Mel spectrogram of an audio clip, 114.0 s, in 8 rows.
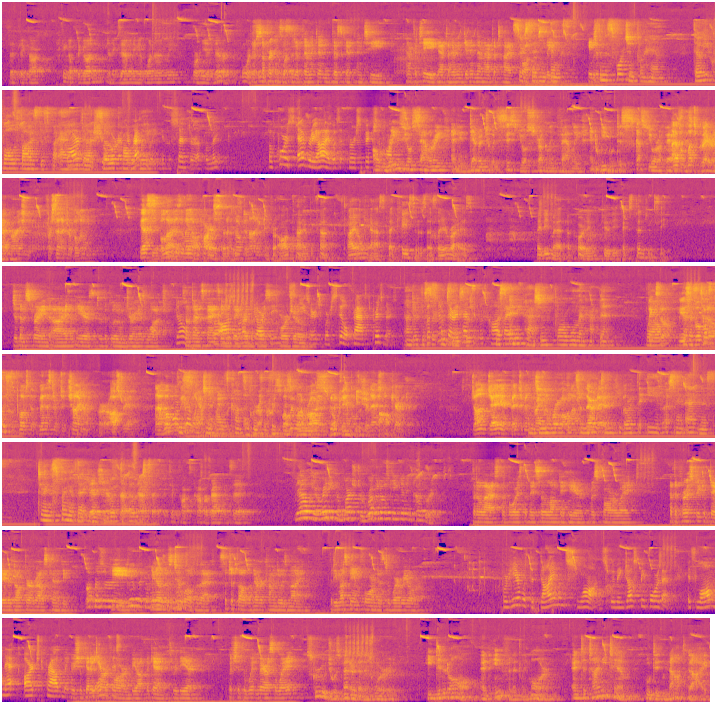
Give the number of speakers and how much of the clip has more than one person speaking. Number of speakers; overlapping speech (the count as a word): seven, about 24%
